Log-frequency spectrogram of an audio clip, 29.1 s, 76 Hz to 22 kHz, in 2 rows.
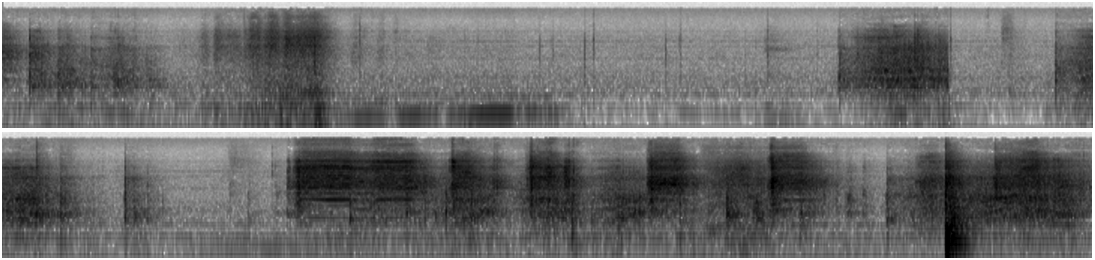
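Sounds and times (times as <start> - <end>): toy car motor whirring: 11.3 - 12.6, 14.1 - 15.5, 18.3 - 25.8, 26.5 - 29.0.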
